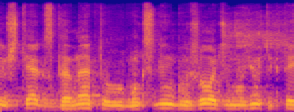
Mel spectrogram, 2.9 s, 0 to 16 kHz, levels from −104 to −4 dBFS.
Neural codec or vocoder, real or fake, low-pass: codec, 44.1 kHz, 3.4 kbps, Pupu-Codec; fake; 14.4 kHz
